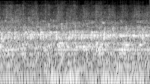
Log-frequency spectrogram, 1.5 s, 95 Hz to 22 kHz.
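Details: VAZ 2115 after repairing a cracked exhaust resonator that caused a foreign noise under the car: low, even exhaust rumble at idle with no puffing, hissing or rattling; exhaust sealed and sound.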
